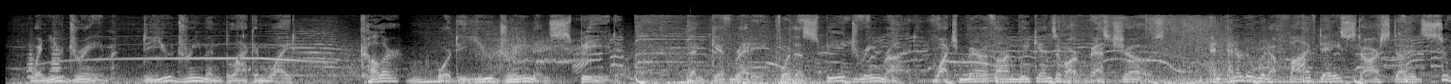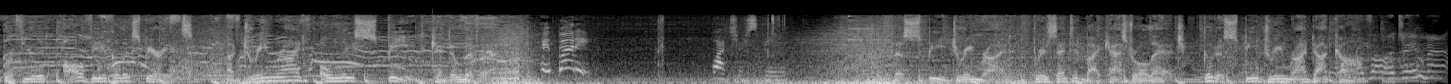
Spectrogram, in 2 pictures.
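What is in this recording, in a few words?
American English, Commercial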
